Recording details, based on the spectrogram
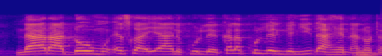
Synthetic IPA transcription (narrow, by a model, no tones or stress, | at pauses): ndaːɾaːdɔwmuɛskɔajaːnikulːɛlkalakulːɛlŋɡɛnjiɗahɛnanɔta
